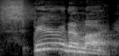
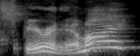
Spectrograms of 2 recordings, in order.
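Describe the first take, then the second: First: SPIRIT AM I as a settled statement, falling; statement, not question. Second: "Spirit am I?" rising sharply at the end; questioning. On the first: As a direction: affirm "Spirit am I" with a falling end. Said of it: "Not "Spirit am I?". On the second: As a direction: ask "Spirit am I" doubtfully, tune climbing on I. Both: Shown as a demonstration.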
